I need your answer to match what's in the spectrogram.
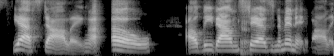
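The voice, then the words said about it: Old-Hollywood transatlantic accent. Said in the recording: “They used the transatlantic accent ... so transatlantic, ladies and gentlemen, is not technically a real accent from anywhere”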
